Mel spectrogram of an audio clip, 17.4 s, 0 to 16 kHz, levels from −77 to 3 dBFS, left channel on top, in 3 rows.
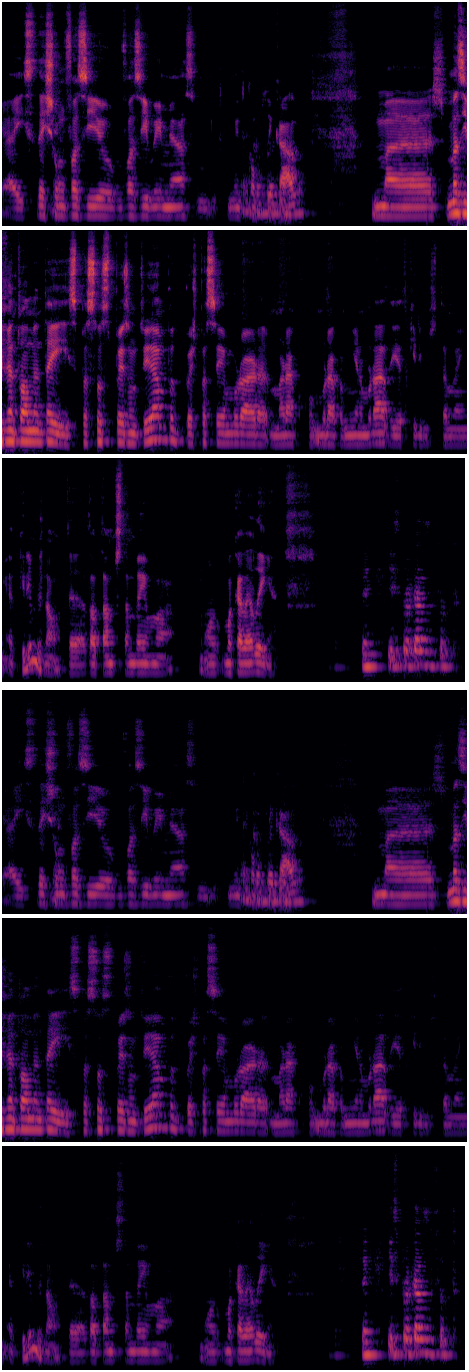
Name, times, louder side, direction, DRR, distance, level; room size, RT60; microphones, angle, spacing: voice 1, 0.0-13.8 14.1-15.5, left 9 dB, 65° left, 0.6 m, -37 dB
voice 2, 3.0-3.7 15.8-17.3, right 2 dB, 45° right, 3.9 m, -42 dB
11.0 x 6.3 x 4.3 m
head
